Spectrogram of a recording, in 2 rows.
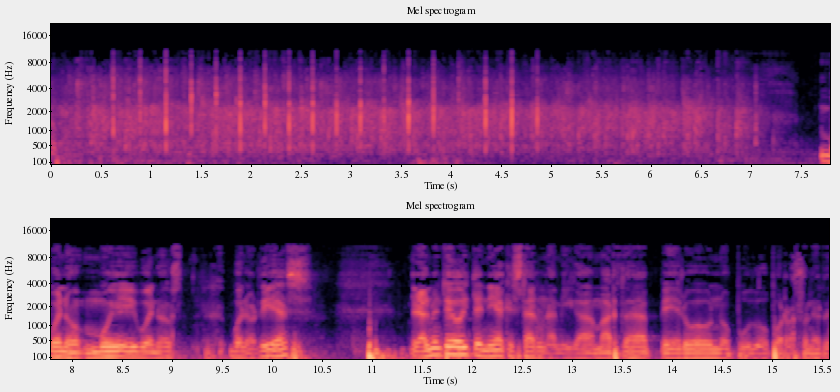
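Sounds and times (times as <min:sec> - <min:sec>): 
audience applauding: 0:00.0 - 0:07.2
speech: 0:07.7 - 0:10.4, 0:11.4 - 0:15.5.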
